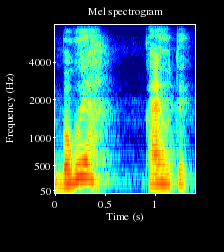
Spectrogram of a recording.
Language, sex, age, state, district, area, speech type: Marathi, male, 18-30, Maharashtra, Sangli, urban, spontaneous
